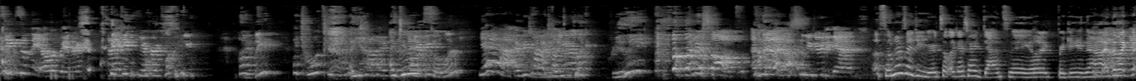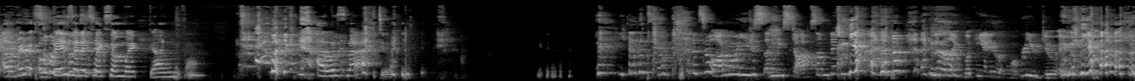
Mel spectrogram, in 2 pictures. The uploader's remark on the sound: we had a lot of people on one mic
